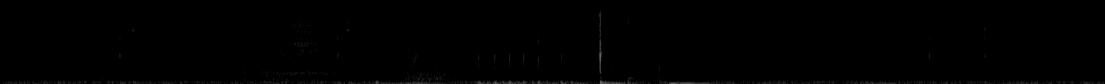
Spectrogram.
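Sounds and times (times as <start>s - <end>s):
soft breath: 2.4s - 3.4s, 4.0s - 4.7s.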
